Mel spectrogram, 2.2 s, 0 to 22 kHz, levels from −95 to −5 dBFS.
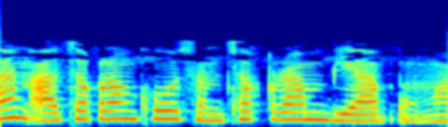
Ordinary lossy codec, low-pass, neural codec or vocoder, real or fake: MP3, 24 kbps; 7.2 kHz; none; real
